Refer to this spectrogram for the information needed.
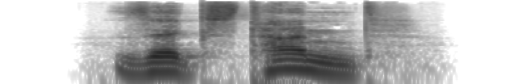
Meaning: sextant
- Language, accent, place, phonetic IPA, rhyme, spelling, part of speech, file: German, Germany, Berlin, [zɛksˈtant], -ant, Sextant, noun, De-Sextant.ogg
